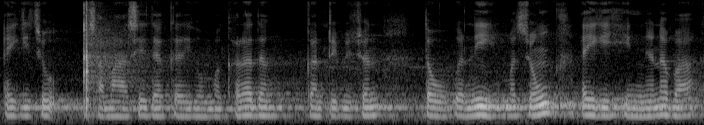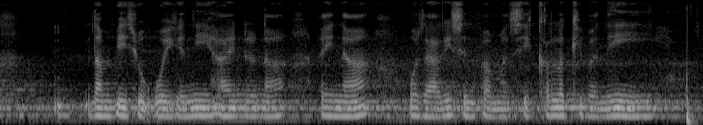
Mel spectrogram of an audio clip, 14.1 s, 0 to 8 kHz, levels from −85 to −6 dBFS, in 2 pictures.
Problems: echo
